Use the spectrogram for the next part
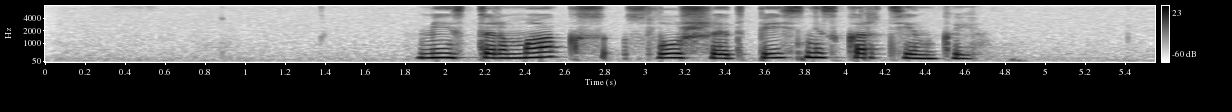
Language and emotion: Russian, neutral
